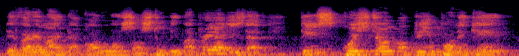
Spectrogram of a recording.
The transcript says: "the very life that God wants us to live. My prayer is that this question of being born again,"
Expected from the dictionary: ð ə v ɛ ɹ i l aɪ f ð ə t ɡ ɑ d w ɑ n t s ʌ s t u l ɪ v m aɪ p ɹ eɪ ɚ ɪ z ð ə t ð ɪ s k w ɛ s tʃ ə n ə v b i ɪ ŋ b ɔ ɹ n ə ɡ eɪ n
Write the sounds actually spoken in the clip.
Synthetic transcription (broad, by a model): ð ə v ɛ ɹ i l aɪ f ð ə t ɡ ɑ d w ɑ n t s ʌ s t u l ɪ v m aɪ p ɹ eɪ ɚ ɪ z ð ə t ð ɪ s k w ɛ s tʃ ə n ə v b i ɪ ŋ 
